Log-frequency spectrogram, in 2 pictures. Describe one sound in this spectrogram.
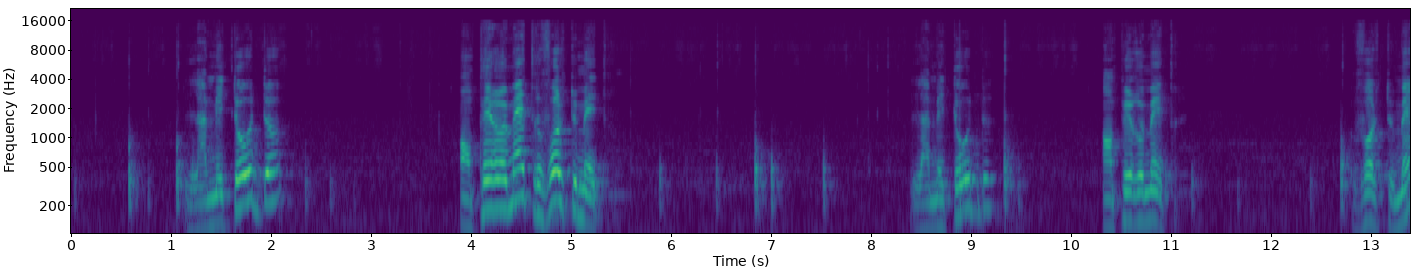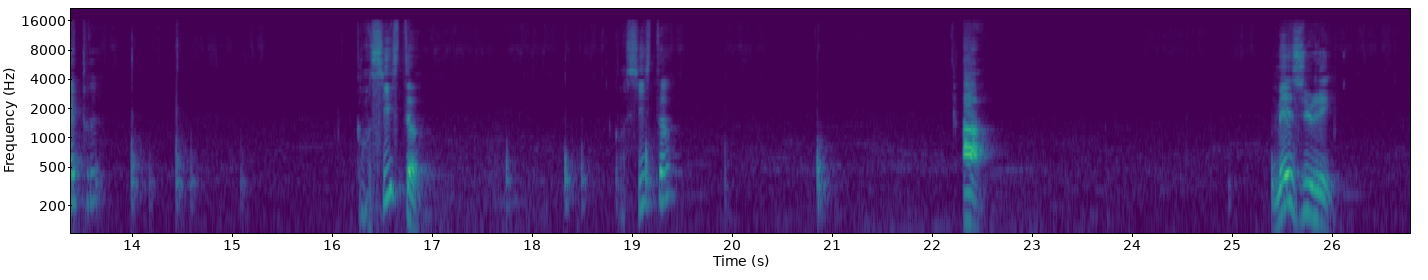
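A man speaks in short, calm phrases with pauses, close by.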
